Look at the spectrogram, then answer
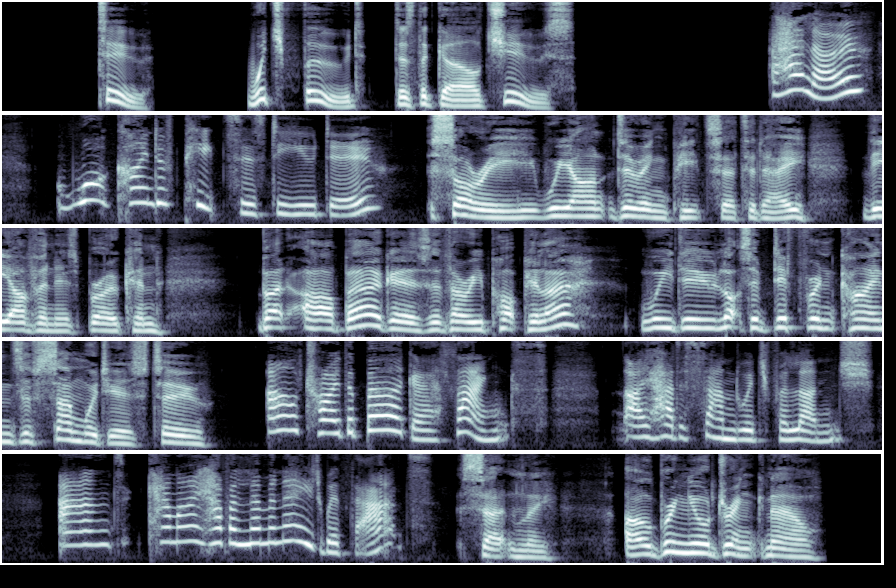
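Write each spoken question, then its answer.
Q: Which food does the girl choose?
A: a burger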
